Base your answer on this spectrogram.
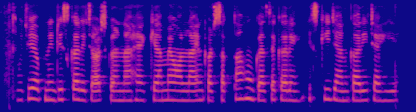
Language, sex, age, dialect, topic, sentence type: Hindi, female, 18-24, Garhwali, banking, question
